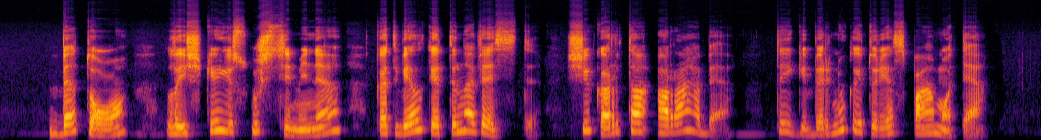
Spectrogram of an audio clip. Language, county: Lithuanian, Panevėžys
